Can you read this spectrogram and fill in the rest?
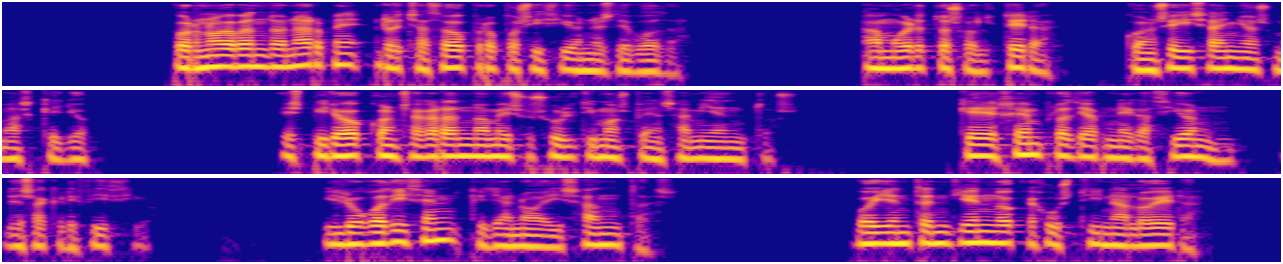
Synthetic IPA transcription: po̞ɾnoaβand̪o̞naɾme̞re̞t͡ʃaθo̞pɾo̞po̞siθjo̞ne̞zðe̞β̞o̞ða | amwe̞ɾt̪o̞so̞lt̪eɾa | ko̞nse̞jsaɲo̞zmaske̞ʝo̞ | espiɾo̞ko̞nsaɣ̞ɾand̪o̞me̞susult̪imo̞spe̞nsamje̞nt̪o̞s | keːxe̞mploðeaβne̞ɣaθjo̞n | d̪e̞sakɾifiθjo | ilwe̞ɣ̞o̞ðiθe̞ŋke̞ʝano̞ajsant̪as | bo̞je̞nt̪e̞nd̪je̞nd̪o̞ke̞xust̪inalo̞e̞ɾa

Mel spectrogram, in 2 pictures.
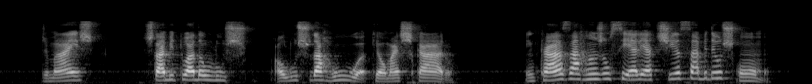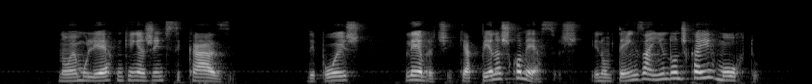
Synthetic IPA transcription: d͡ʒɪmajs | ɪʃt̪aːbit̪uad̪awluʃʊ̥ | a̰wluʃʊd̪aɦuɐkɪɛʊmajskaɾʊ̰ | ẽj̃kazɐaɦɐ̃ʒɐ̃w̃sɪɛlɐiat͡ʃiɐsabɪd̪ewskõmʊ̰ | nɐ̃w̃ɛmuʎɛɾkõkẽj̃ɐʒẽnt͡ʃɪ̥sɪ̥kazɪ | d̪epojs | lẽmbɾɐt͡ʃɪ̥kɪapẽnɐskomɛsɐ̥sɪ̰nɐ̃w̃t̪ẽj̃zaĩnd̪ɐõd͡ʒɪkaiɾmoɾt̪ʊ

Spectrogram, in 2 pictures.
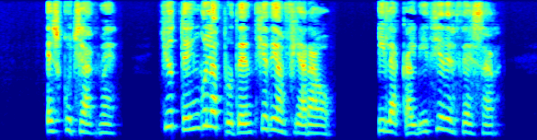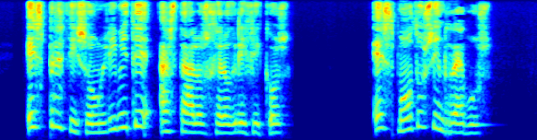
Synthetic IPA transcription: e̞skut͡ʃaðme̞ | ʝo̞t̪e̞ŋɡo̞lapɾuðe̞n̟θjaðeaɱfjaɾao | ilakalβiθjaðe̞θe̞saɾ | e̞spɾe̞θiso̞unlimit̪e̞ast̪aːlo̞sxe̞ɾo̞ɣ̞ɾifiko̞s | e̞zmo̞ðusinre̞βus

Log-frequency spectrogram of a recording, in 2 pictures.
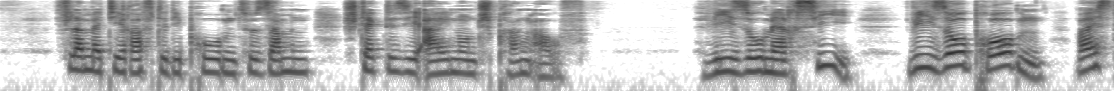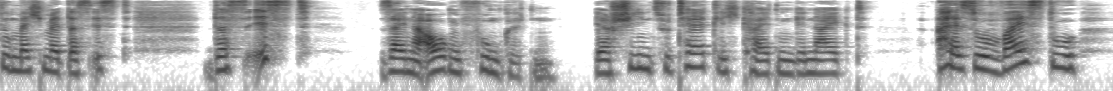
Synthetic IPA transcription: flamɛtiʁaftədiːpʁ̥oːbm̩t͡suzamənʃtɛk̚təziːʔaɪnʊntʃpʁ̥aŋʔa̰ʊf | viːzoːmɛʁsiː | viːzoːpʁ̥oːbm̩ | vaɪst̚d̥uːmɛçmɛt̚d̥asɪstd̥asʔɪst | z̥aɪnə̰ʔaʊɡŋ̩fʊŋkl̩tn̩ | ʔeːɐʃiːnt͡sutʰɛːtʰlɪçkʰaɪtn̩ɡənaɪkt | ʔalzovaɪst̚d̥uː

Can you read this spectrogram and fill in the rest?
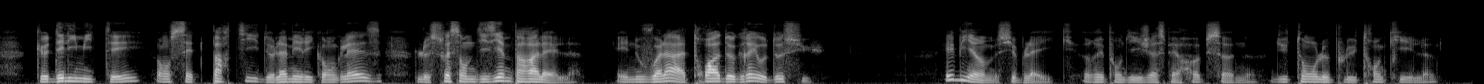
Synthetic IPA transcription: kəd̪elimit̪eɑ̃sɛt̪paʁt̪ʰid̪əlameʁikɑ̃ɡlɛzləswasɑ̃t̪d̪izjɛmpaʁalɛ̰l | ḛnuvwalaːt̪χwad̪əɡʁeod̪əsy | ebjɛ̃mə̰sjøblɛ̰jkʁepʰɔ̃d̪iʒaspɛʁhɔpsɔ̰nd̪yt̪ɔ̃ləplyt̪χɑ̃kʲʰil

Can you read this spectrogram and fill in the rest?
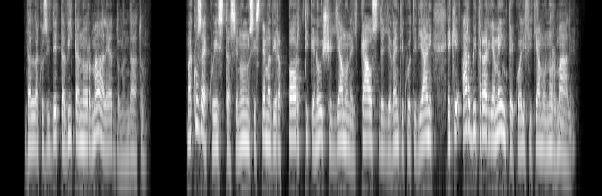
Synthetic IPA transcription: d̪alːakozid̪ːet̪ːaviːt̪anormaːlead̪ːomand̪aːt̪o | makːɔzɛkːwest̪asenːonunsist̪ɛːmad̪iɾapːɔrt̪ik̟enːojʃeʎːaːmonelkaosd̪eʎːievɛnt̪ikwot̪id̪jaːniek̟ːeʔarbit̪ɾaɾjament̪ekwalifik̟jaːmonormaːle

